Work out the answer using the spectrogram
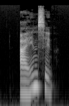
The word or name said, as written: egensind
